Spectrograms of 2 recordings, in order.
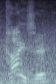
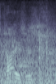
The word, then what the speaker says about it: Caesar: Julius Caesar to uh or Julius Kaiser pronounce it correctly Julius Kaiser to uh take to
